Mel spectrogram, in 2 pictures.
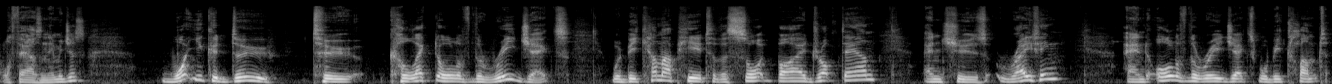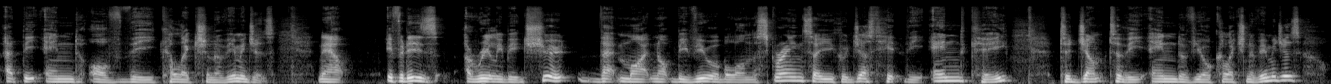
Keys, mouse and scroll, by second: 8.2 click, 10.2 click.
